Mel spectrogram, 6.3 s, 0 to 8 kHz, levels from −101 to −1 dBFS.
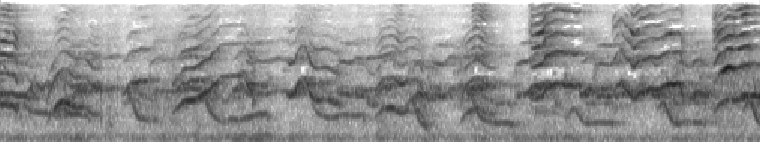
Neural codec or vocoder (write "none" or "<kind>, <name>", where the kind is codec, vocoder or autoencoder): none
